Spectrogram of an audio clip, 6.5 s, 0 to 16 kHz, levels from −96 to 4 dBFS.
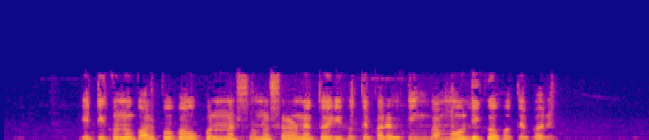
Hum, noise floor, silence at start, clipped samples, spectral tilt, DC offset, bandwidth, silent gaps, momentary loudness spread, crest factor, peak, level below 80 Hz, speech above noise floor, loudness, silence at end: none; -70 dBFS; 0.8 s; under 0.1%; -5.5 dB/octave; under 0.1%; 8 kHz; none; 8 LU; 18 dB; -4 dBFS; -60 dBFS; 49 dB; -21 LUFS; 0.95 s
